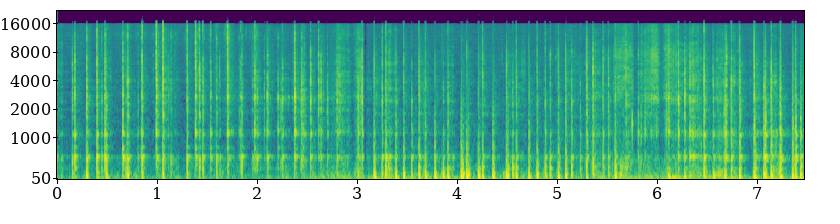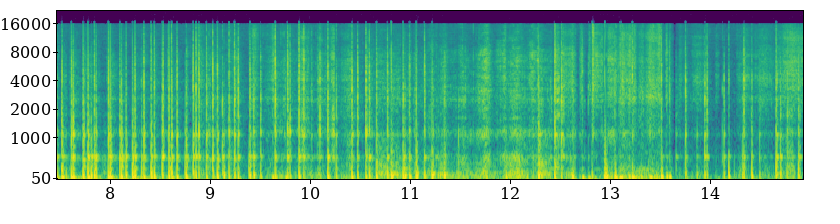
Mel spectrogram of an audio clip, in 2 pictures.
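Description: Long pink acrylic nails rapidly tap and scratch a small, hollow, empty cardboard toilet paper tube held close to the mic. The result is a dense stream of short, dull, hollow taps with scratchy rustling. A faint steady tone hums underneath throughout.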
